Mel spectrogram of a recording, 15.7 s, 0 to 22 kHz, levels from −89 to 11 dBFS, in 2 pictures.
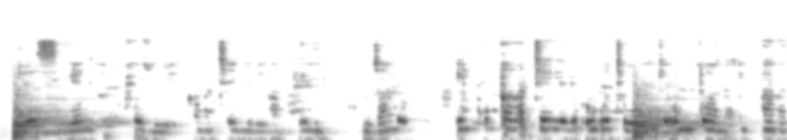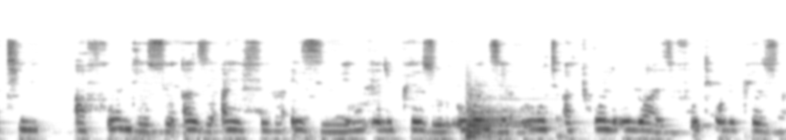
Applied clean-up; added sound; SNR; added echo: classical method WPE with log-MMSE.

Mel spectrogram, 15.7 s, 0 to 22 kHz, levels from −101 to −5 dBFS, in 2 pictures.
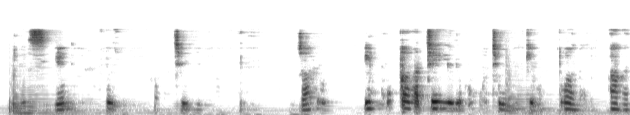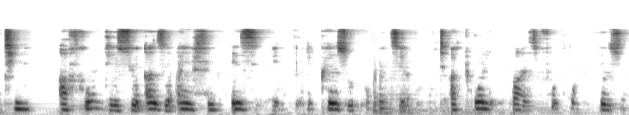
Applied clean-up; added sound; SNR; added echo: neural mask model DeepFilterNet 3.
